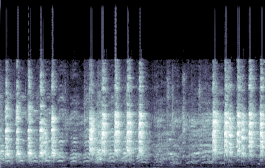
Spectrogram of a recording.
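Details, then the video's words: A pair of young red-lored amazons fed by hand at a Costa Rican rescue center in Heredia Province; steady series of scratchy, buzzy squawks about two per second, broken by a short lull. "A feeding frenzy for two baby Amazon Red-lored parrots!"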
